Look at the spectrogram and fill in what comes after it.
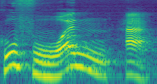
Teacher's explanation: wan a itu jelas tidak ada dengungan. Ahad memantul ya.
